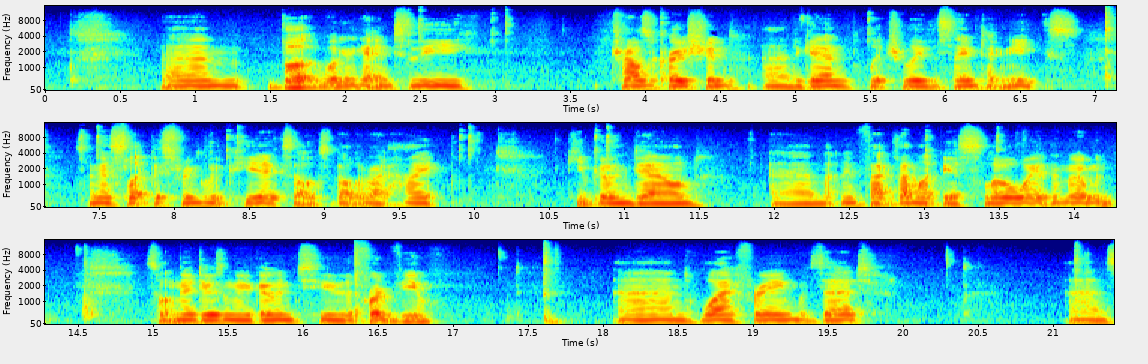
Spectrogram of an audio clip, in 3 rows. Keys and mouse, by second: 3.2-4.3 drag, 16.4 KP_1, 17.7 z, 21.3 c.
